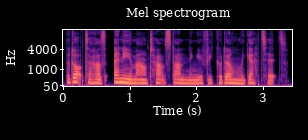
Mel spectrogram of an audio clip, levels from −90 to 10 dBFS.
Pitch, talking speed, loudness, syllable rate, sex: 165 Hz, 210 wpm, -19 LUFS, 5.6 syllables/s, female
